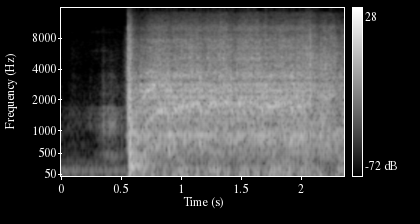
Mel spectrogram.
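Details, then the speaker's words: Westinghouse WGen9500 generator (12,500 peak watts) that won't start, fuel and oil fine, low-oil shutdown bypassed: starter whirs about two seconds with no firing pulses; cranks but no start, still no spark. "I got nothing still no spark whatsoever on the unit"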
